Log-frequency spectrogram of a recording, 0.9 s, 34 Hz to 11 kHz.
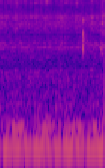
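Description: A naturally aspirated car engine with an aggressive cam idles roughly around 440, giving a loud, close, continuous low rumble with an uneven, shaky lope.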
